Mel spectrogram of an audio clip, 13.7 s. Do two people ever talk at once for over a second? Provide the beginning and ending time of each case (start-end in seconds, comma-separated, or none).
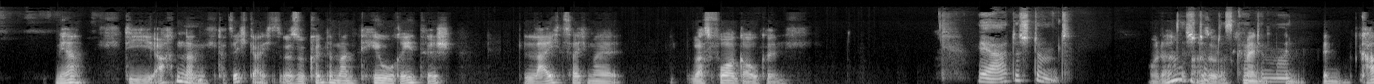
11.8-13.0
